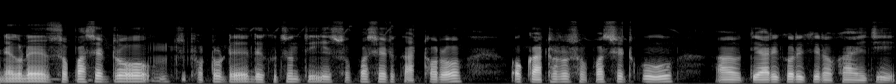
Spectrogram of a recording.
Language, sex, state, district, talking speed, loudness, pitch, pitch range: Odia, male, Odisha, Malkangiri, 135 wpm, -22 LUFS, 120 Hz, 110-125 Hz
